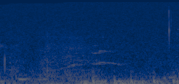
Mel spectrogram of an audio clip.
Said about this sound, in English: We have a cat. Can you hear the cat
